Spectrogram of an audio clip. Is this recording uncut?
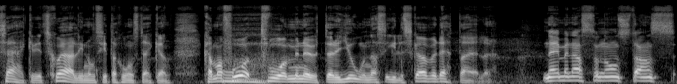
yes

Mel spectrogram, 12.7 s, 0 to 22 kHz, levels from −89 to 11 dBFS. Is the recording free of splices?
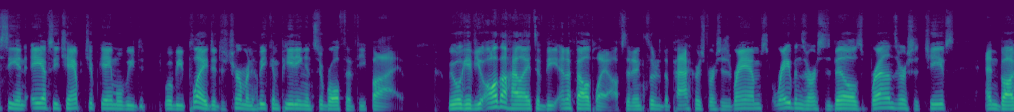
no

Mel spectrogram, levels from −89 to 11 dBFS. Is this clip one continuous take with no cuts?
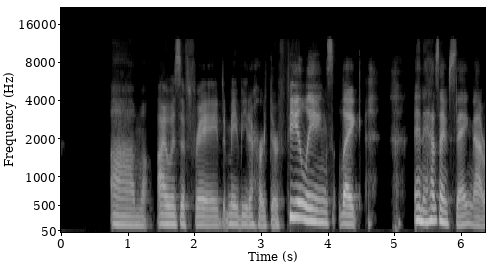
yes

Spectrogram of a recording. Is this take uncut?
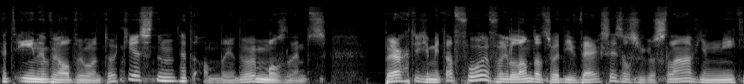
yes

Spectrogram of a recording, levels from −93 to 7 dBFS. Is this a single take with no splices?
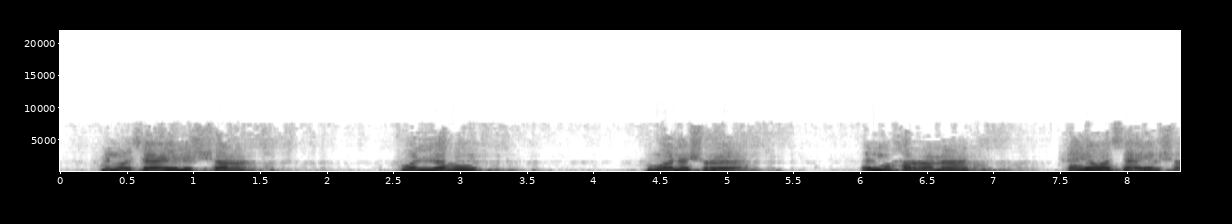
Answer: yes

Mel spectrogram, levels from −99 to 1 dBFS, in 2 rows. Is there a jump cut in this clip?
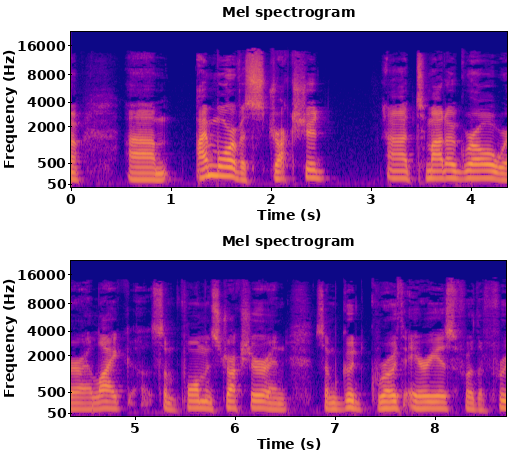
no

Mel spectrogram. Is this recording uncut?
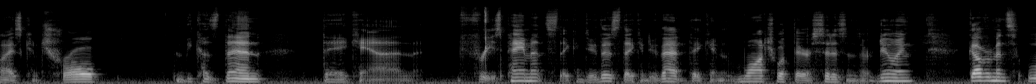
yes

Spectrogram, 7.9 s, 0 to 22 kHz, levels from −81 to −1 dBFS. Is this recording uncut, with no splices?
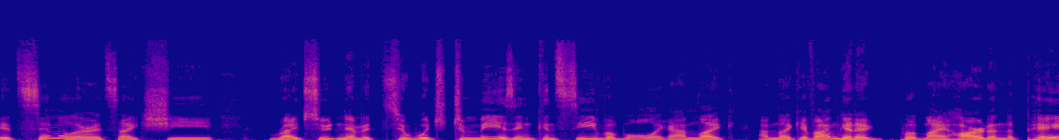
no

